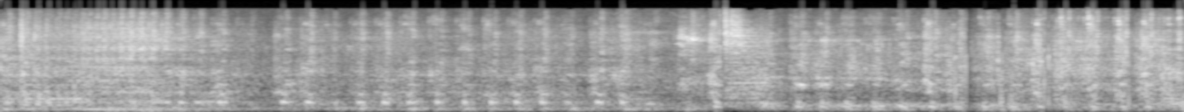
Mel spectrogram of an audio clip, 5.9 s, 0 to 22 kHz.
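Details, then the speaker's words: Rusi Chariot 175 single-cylinder on ordinary maintenance oil: slow, uneven thump of about four beats per second, sagging and stumbling, near stalling; idle too low, owner links it to the oil, unconfirmed. "Ito yung matay-matay siya, mababa yung motor."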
